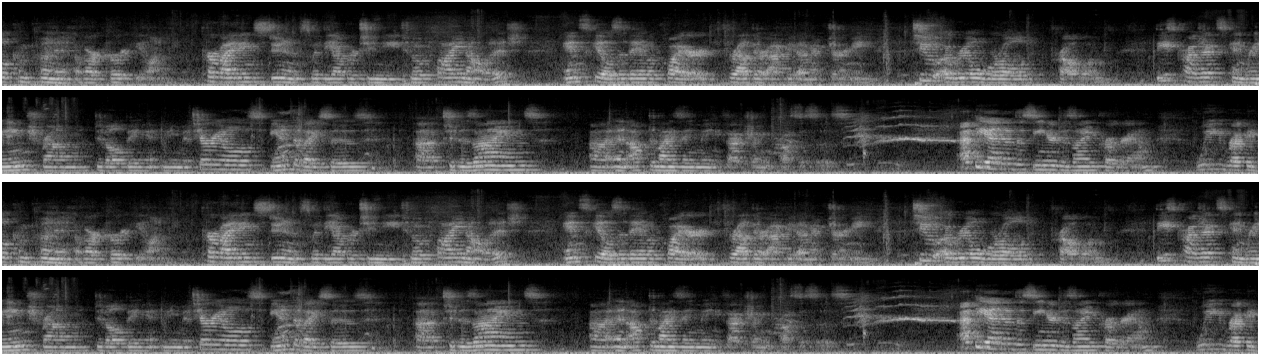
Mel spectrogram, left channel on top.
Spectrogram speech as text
component of our curriculum, providing students with the opportunity to apply knowledge and skills that they have acquired throughout their academic journey to a real-world problem. These projects can range from developing new materials and devices to designs and optimizing manufacturing processes. At the end of the senior design program, we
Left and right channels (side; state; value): both; identical; correlation 1.00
